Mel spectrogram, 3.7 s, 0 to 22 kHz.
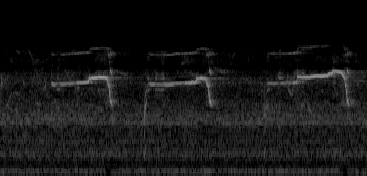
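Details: Female juvenile bald eagle, twelve weeks old, perched on a ladder post in an attic nest at dawn on June 25, 2020, whining and throwing a tantrum for her nearby mother: thin, high whistled whines that hold level then drop sharply, about one per second.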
